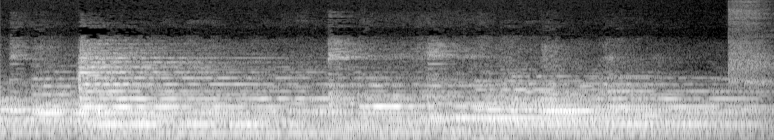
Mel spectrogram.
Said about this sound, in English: Earlier today, bells tolled at cathedrals and churches across the country,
